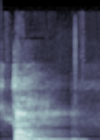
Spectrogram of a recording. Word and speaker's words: film: TV shows or something they tend to say this word is film film adding an extra sound which is not there at all so it should be film film as it is as it is spelled and some of the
